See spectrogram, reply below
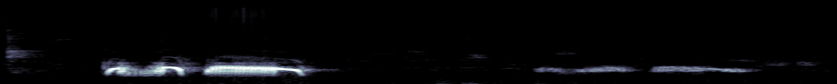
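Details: Decoy spotted dove calling to provoke wild doves: a loud pair of coos, the second long and buzzy, followed by three softer, quieter rolling coos.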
